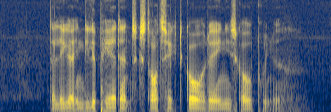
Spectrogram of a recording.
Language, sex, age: Danish, male, 20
